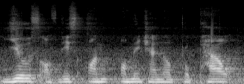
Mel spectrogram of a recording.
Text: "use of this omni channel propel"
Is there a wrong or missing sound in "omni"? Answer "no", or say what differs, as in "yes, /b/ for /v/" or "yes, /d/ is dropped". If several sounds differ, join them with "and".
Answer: yes, /n/ is dropped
